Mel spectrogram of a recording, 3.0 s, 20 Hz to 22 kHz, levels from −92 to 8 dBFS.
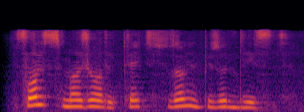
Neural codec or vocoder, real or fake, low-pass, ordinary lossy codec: codec, 16 kHz, 1 kbps, FunCodec, trained on LibriTTS, 50 frames a second; fake; 7.2 kHz; AAC, 32 kbps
